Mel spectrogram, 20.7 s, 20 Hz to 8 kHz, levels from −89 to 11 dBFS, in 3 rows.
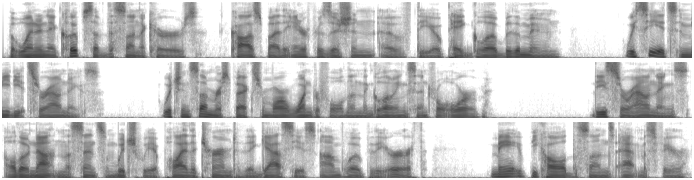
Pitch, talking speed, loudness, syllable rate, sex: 90 Hz, 180 wpm, -22 LUFS, 5.7 syllables/s, male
